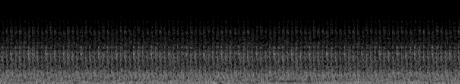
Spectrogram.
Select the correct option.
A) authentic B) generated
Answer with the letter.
A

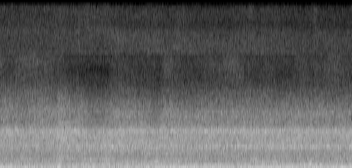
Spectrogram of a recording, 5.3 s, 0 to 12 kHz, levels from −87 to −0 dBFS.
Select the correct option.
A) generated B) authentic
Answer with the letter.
B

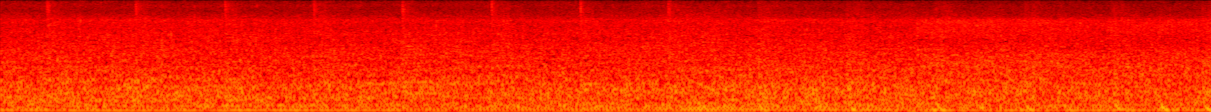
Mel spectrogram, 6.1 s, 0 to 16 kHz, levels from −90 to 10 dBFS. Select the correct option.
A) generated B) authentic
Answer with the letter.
B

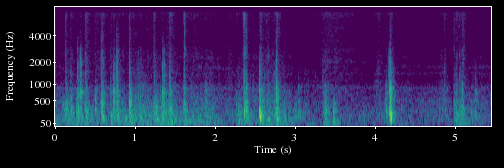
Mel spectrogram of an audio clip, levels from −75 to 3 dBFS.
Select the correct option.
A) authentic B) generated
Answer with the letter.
B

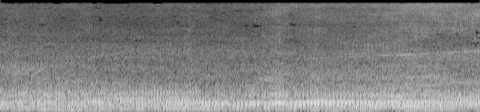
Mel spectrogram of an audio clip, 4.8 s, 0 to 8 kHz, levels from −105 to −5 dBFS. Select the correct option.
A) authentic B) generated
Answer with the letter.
B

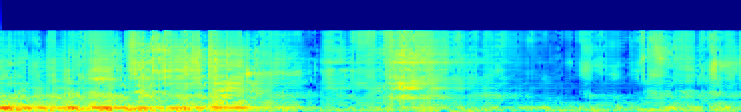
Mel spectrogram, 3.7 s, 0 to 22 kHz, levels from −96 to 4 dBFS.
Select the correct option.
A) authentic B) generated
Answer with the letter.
B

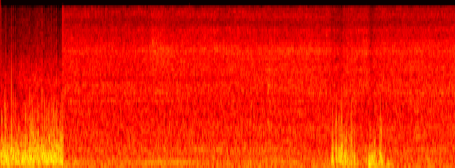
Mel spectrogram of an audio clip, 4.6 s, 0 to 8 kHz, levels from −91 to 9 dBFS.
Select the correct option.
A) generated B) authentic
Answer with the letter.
B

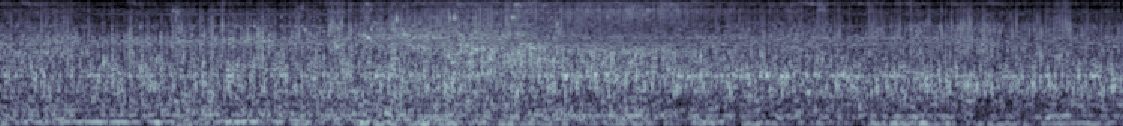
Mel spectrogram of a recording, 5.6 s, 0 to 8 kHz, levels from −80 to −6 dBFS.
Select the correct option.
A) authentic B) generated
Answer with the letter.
B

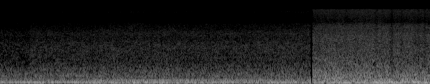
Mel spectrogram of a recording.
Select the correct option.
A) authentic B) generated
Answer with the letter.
A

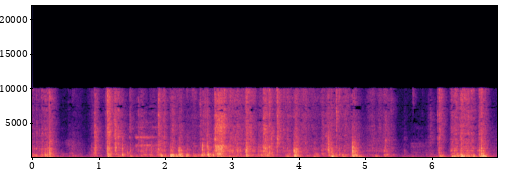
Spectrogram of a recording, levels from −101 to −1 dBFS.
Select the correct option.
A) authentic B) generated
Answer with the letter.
A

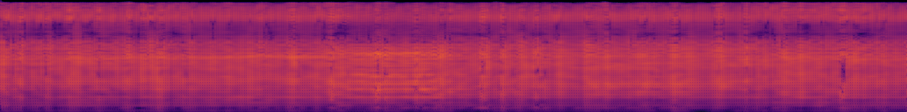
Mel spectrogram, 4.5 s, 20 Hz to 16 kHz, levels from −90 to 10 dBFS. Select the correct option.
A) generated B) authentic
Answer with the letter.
A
